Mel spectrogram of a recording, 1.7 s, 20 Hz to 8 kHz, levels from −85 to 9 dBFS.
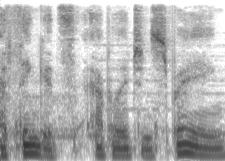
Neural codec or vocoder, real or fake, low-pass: none; real; 7.2 kHz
